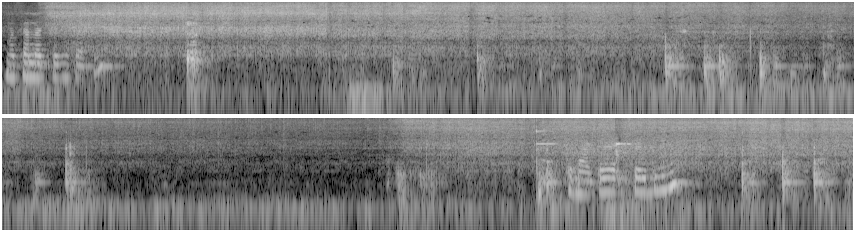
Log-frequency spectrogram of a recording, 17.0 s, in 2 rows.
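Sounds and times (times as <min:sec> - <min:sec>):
masala sizzling in hot oil: 0:00.0 - 0:17.0
spatula scraping and knocking pan: 0:03.8 - 0:05.9, 0:15.8 - 0:17.0.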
